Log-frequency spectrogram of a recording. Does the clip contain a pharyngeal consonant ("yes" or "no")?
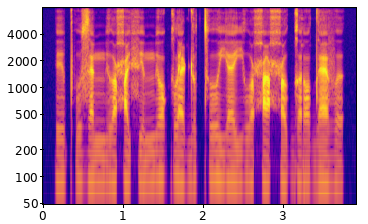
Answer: yes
